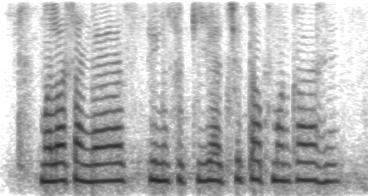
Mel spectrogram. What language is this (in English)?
Marathi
